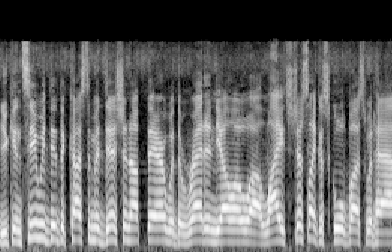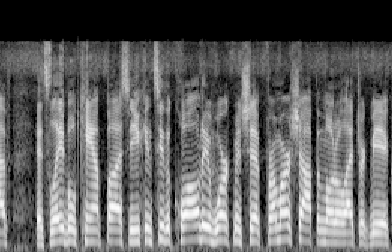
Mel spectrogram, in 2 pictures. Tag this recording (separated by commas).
Speech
